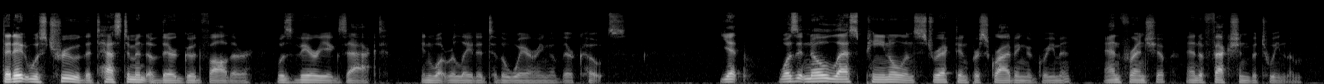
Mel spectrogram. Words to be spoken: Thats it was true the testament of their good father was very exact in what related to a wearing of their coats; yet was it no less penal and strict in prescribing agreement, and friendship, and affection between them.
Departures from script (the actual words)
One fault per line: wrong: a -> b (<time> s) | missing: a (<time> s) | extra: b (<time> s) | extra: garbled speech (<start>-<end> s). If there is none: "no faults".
wrong: Thats -> That (0.0 s)
wrong: a -> the (5.0 s)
